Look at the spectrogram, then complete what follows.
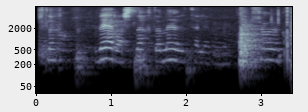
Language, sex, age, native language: Icelandic, female, 11, Icelandic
